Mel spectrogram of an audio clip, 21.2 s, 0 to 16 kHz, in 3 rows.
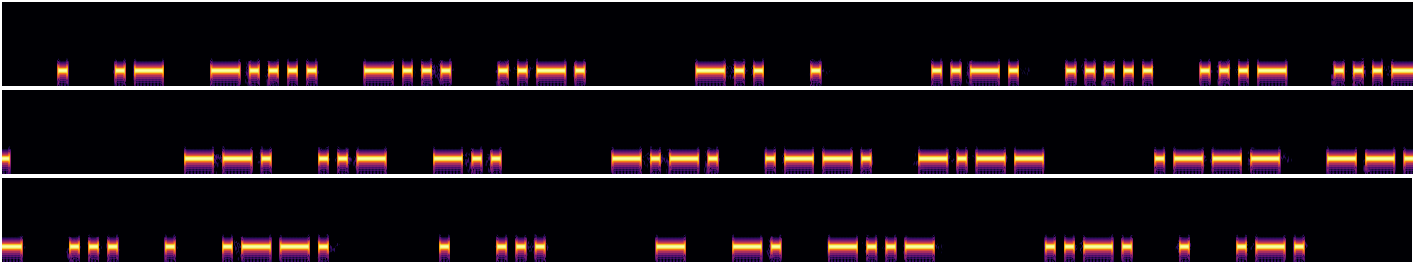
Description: Morse code, heard as a keyed tone, about 25 wpm, spaced as for 20 wpm, 570 Hz. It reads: EA6BF DE F5VV GUD CPY JOSEP ES TNX FER
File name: qso214 20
